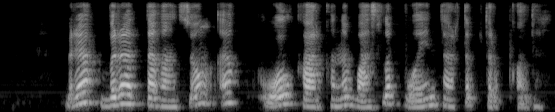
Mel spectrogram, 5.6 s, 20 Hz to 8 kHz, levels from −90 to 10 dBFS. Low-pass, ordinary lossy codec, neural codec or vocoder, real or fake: 7.2 kHz; none; none; real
